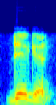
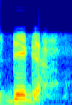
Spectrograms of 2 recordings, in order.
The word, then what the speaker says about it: Dega: Digga, D-E-G-A. World says Dega, but it is Digga.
